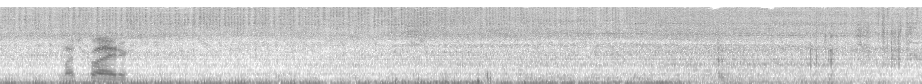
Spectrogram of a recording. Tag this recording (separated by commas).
Speech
